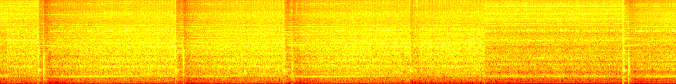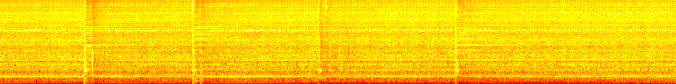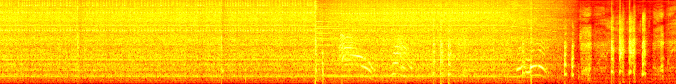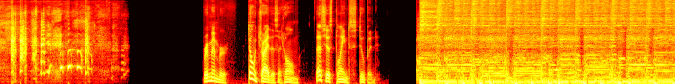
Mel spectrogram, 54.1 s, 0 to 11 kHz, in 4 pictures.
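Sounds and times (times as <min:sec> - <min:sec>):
table saw motor whine: 0:00.0 - 0:39.8, 0:48.9 - 0:54.0
wood blocks cracking on blade: 0:00.1 - 0:01.2, 0:02.0 - 0:09.6, 0:12.3 - 0:12.8, 0:15.0 - 0:20.8, 0:28.1 - 0:33.9.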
